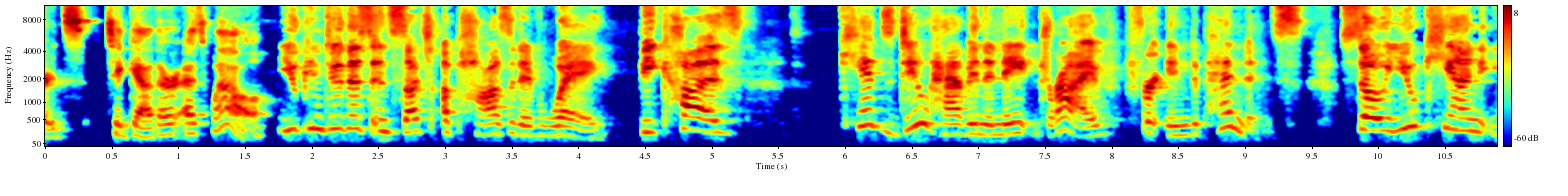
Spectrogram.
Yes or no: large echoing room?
no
